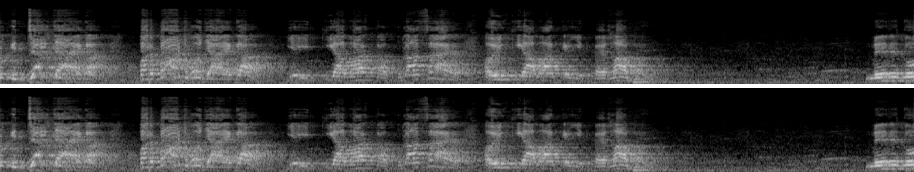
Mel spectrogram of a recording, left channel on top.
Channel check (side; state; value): both; identical; correlation 1.00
